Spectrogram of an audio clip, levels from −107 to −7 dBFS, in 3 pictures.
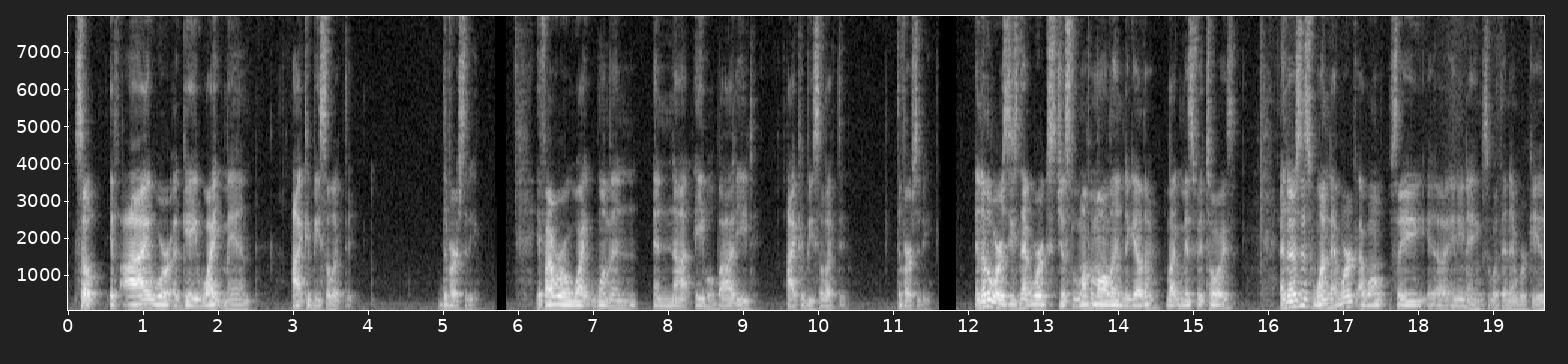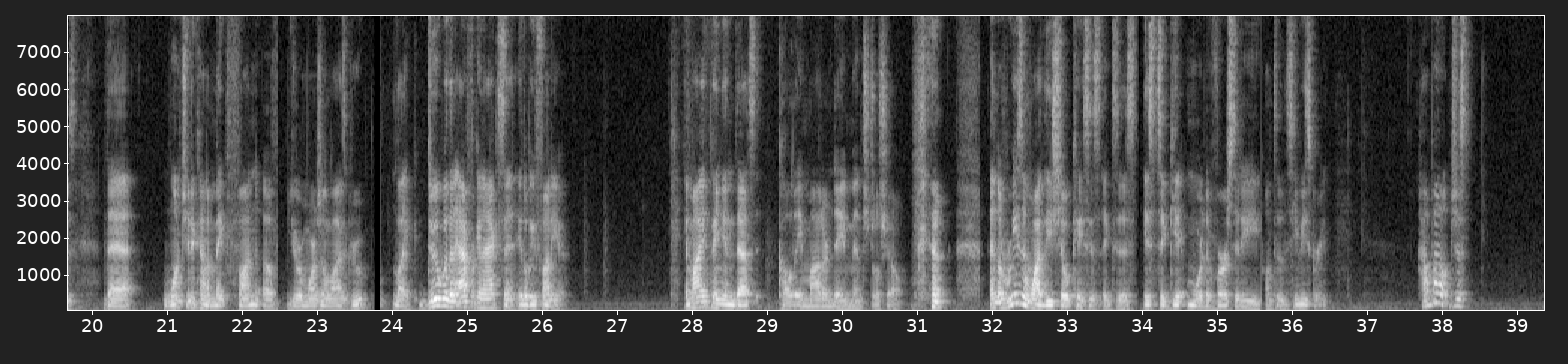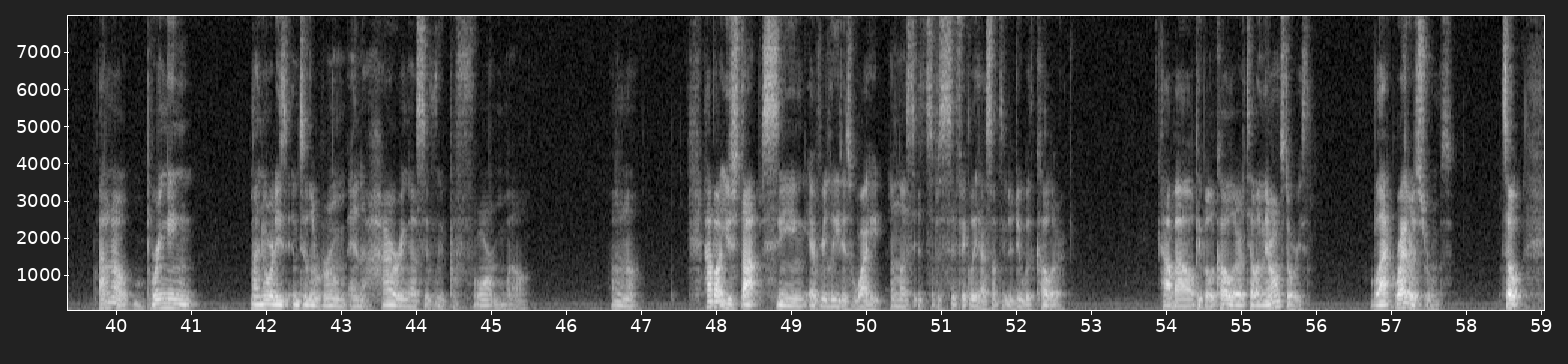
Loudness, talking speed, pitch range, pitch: -23 LUFS, 160 wpm, 90-115 Hz, 105 Hz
